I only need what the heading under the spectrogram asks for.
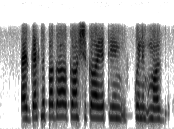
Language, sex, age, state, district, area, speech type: Kashmiri, female, 18-30, Jammu and Kashmir, Budgam, rural, conversation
